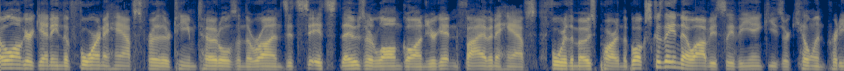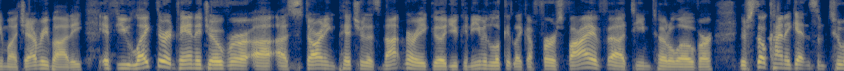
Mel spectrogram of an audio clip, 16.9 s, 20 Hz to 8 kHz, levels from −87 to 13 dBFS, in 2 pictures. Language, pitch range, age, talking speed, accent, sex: English, 125-155 Hz, 30-49, 280 wpm, American, male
